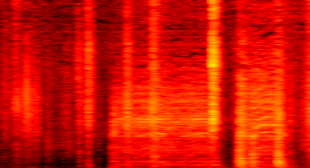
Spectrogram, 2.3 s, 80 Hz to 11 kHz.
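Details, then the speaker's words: 1976 Lincoln Continental power window that won't roll down; short bursts of electric motor whir with no glass travel; motor runs but window doesn't move, cause not yet found, door to be taken apart. "Okay, so we can hear that one working."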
